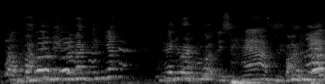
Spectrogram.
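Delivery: mock outrage. Retold rant at son.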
